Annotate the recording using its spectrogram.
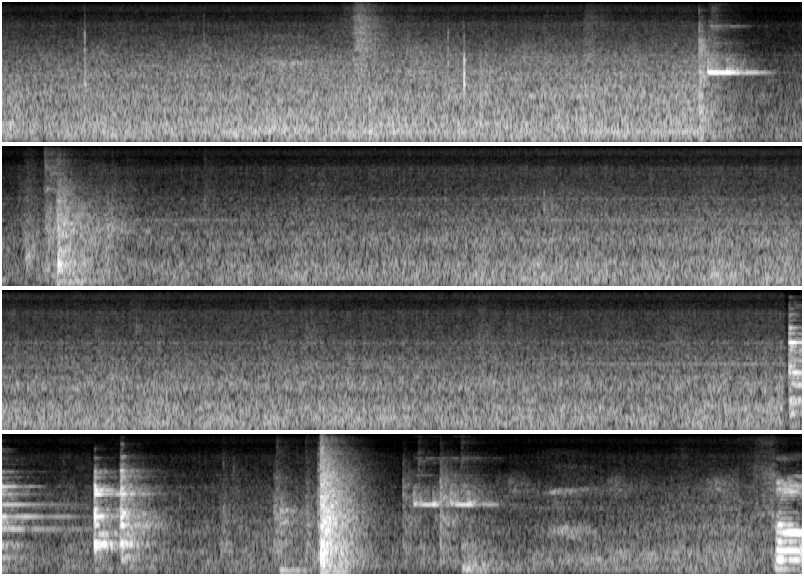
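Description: Microwave oven running with a steady hum while it heats a beaker of water holding a dialysis membrane. About three and a half seconds in the hum stops with a short beep, and the door opens with a click. Later there is clicking and clatter as the beaker is handled, with one loud click near the end.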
